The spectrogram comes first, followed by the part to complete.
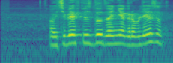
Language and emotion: Russian, neutral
